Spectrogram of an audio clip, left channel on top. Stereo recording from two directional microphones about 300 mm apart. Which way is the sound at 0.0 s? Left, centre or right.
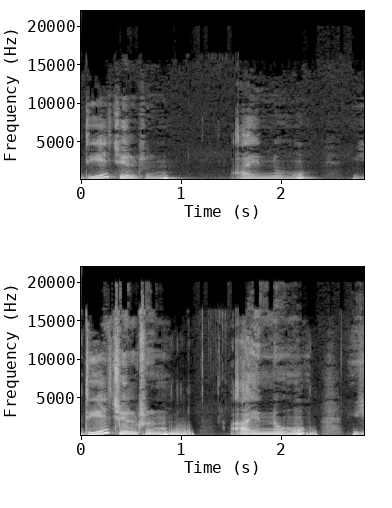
Right.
